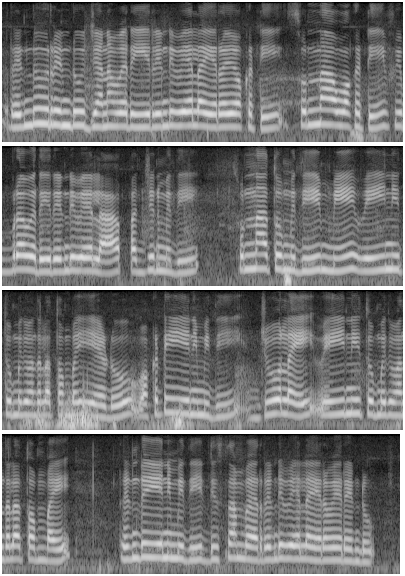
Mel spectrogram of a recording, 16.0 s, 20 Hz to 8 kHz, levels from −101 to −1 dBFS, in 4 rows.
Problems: constant background noise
